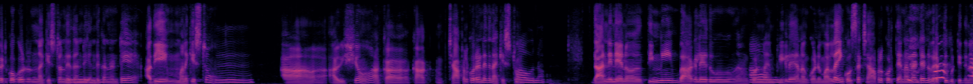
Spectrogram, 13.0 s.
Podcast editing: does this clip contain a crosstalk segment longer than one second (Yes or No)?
No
